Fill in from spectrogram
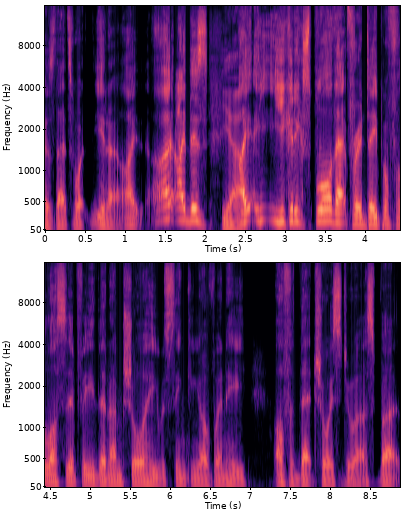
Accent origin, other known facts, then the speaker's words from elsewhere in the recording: Melbourne, Victoria, Australia; I am an AFL person and I was raised in Victoria.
